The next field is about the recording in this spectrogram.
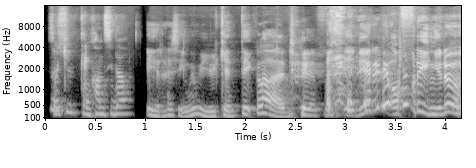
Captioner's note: laughs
